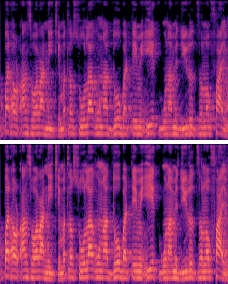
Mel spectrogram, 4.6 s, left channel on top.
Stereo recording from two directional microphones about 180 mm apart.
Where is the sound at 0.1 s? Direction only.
30° right (ahead or behind).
